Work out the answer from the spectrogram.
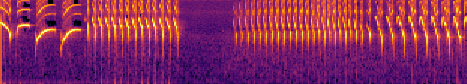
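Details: Rolling canary song used to prompt young, untrained or silent canaries to sing: curving whistled notes and a quick trill, a brief silence, then a dense buzzy roll ending in faster chips.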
